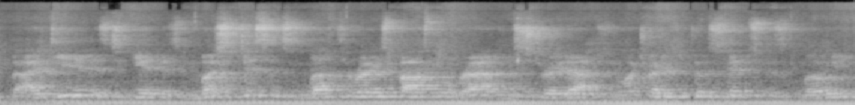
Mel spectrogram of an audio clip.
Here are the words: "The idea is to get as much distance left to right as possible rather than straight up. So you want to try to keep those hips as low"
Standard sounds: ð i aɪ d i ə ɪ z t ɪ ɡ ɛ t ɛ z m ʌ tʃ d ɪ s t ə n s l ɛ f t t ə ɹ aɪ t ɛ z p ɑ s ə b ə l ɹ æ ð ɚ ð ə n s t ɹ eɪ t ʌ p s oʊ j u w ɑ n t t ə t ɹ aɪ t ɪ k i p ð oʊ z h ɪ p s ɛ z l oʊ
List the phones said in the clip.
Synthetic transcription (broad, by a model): ð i aɪ d i ə ɪ z t ɪ ɡ ɛ t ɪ z m ʌ tʃ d ɪ s t n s l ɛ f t t ə ɹ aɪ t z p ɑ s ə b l ɹ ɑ ʊ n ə s t ɹ eɪ t ʌ p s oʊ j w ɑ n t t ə t ɹ aɪ t ɪ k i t ð oʊ z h ɪ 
